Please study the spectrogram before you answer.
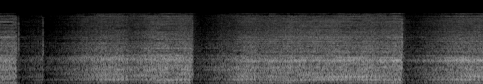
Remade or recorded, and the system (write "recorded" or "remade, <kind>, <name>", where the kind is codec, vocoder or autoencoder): remade, vocoder, Vocos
